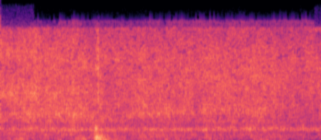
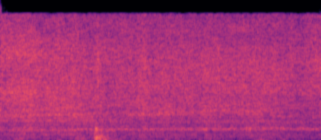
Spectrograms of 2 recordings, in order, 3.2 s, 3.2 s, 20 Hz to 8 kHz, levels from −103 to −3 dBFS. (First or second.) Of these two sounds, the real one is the second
